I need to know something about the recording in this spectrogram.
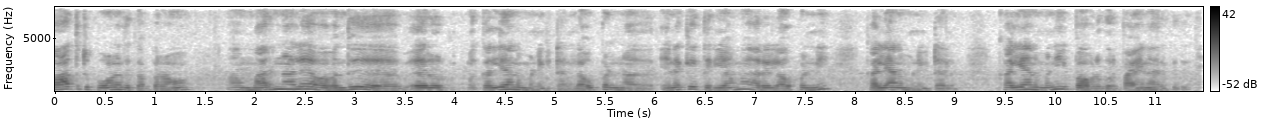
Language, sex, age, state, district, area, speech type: Tamil, female, 45-60, Tamil Nadu, Madurai, urban, spontaneous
